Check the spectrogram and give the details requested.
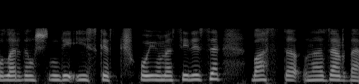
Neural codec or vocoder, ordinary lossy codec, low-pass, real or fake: codec, 16 kHz, 1 kbps, FunCodec, trained on LibriTTS, 50 frames a second; none; 5.4 kHz; fake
